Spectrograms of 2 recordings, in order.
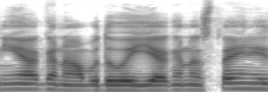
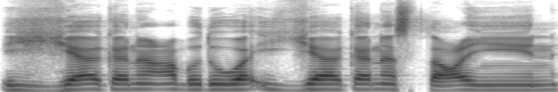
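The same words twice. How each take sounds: First: It is recited quickly, words running together. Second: It is recited slowly, with pauses between phrases. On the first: The speaker calls it wrong. "जल्दी जल्दी नहीं पढ़ना" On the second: The speaker calls it right. "सुकून से, रुक रुक के, ठहर ठहर के पढ़ना है"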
